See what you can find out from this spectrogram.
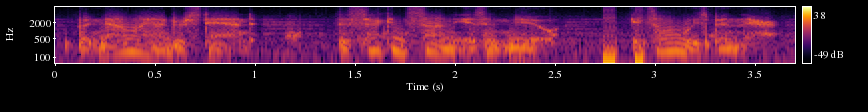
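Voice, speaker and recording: A man's voice: medium pitch, sing-song, fairly quick, pushed and bright, faint music behind, rough recording. A man voicing an entranced male teacher in an analog horror story, speaking in rhythmic, insistent, awestruck short sentences. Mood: entranced certainty.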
